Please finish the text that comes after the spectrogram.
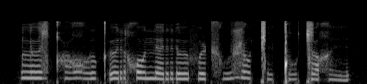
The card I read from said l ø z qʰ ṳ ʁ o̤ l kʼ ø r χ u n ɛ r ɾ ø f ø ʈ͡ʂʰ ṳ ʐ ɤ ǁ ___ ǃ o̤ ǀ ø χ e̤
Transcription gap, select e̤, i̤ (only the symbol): e̤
